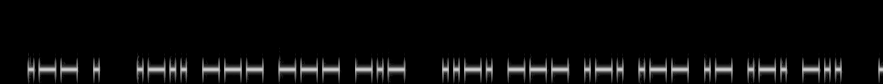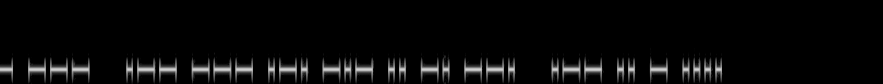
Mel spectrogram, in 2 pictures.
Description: Morse code, heard as a keyed tone, about 22 wpm, 700 Hz. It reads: WE LOOK FORWARD TO WORKING WITH
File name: practice / 22wpm / Sets of 6 Words - 22wpm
